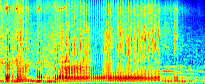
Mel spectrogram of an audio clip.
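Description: Enduro dirt bike passing close by, its engine revving hard for about two seconds, then dropping away as it moves off. A few sharp clacks come in the first second.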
